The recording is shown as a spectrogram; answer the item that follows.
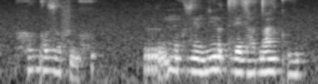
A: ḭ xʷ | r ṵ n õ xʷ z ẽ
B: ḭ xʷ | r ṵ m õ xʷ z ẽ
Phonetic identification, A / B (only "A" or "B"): B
